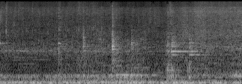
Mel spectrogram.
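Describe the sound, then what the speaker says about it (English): Peppers and mushrooms stir-fried quickly in a wok give a steady, loud sizzle with brief stirring scrapes and clatters over the hiss, close up, with no talking. "Stir fry quickly. Get that raw heat."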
